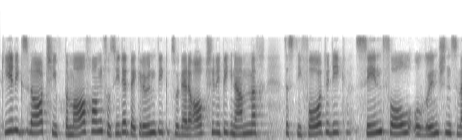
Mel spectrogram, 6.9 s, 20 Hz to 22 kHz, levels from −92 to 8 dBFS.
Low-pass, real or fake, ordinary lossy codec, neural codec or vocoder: 7.2 kHz; fake; none; codec, 16 kHz, 0.5 kbps, FunCodec, trained on LibriTTS, 25 frames a second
